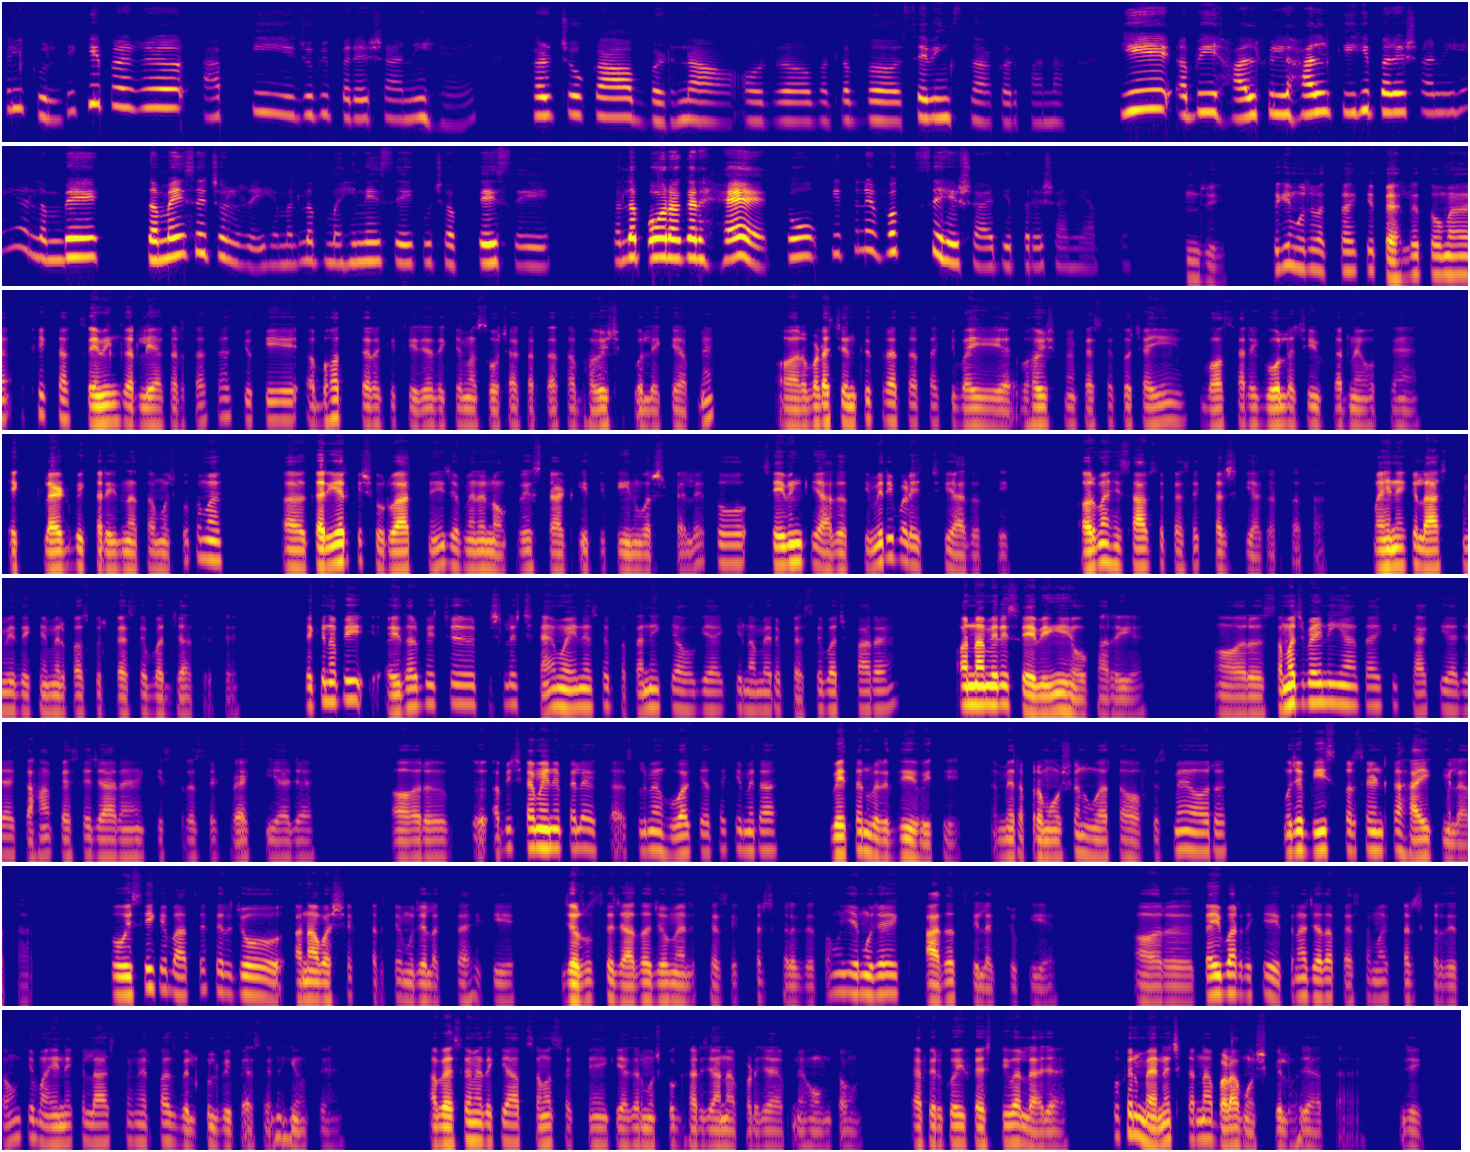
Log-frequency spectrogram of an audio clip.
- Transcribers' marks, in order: tapping; in English: "सेविंग्स"; in English: "सेविंग"; in English: "गोल अचीव"; in English: "फ्लैट"; in English: "करियर"; in English: "स्टार्ट"; in English: "सेविंग"; in English: "लास्ट"; in English: "सेविंग"; in English: "ट्रैक"; in English: "प्रमोशन"; in English: "ऑफिस"; in English: "परसेंट"; in English: "हाइक"; in English: "लास्ट"; in English: "होमटाउन"; in English: "फेस्टिवल"; in English: "मैनेज"
- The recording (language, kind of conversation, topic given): Hindi, advice, मासिक खर्चों का हिसाब न रखने की आदत के कारण आपको किस बात का पछतावा होता है?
